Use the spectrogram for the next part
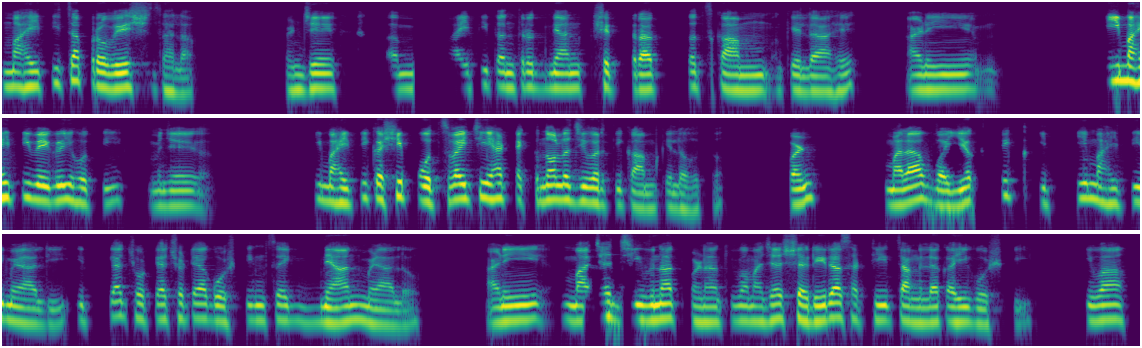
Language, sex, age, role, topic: Marathi, male, 40-44, guest, स्मार्टफोनमुळे तुमचे दैनंदिन आयुष्य कसे बदलले आहे, ते सांगाल का?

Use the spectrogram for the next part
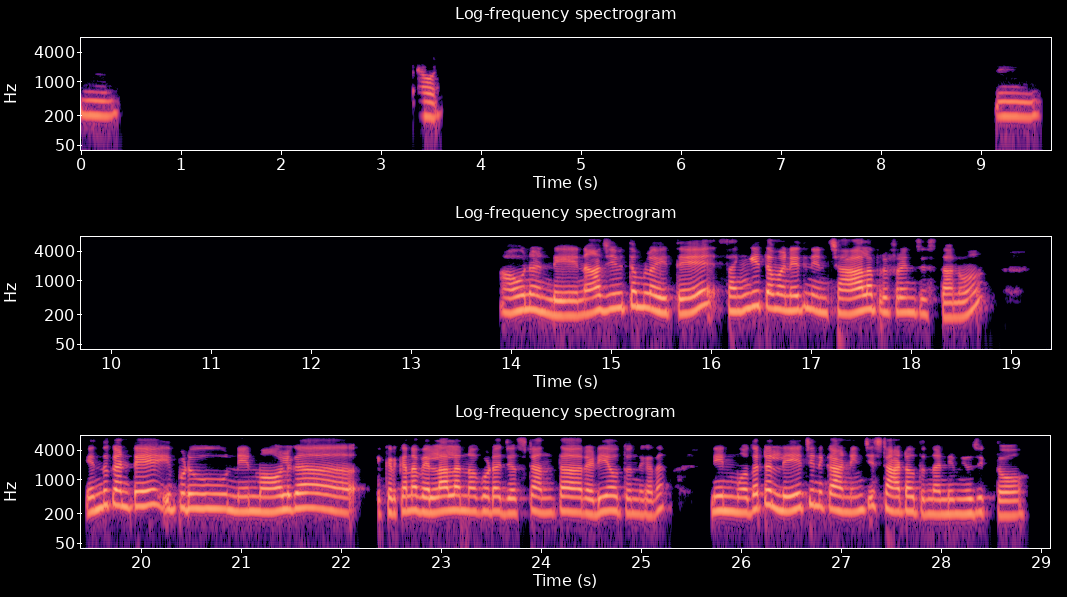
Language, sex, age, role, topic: Telugu, female, 30-34, guest, సంగీతం లేదా కథలు మీకు ప్రేరణను ఎలా కలిగిస్తాయి?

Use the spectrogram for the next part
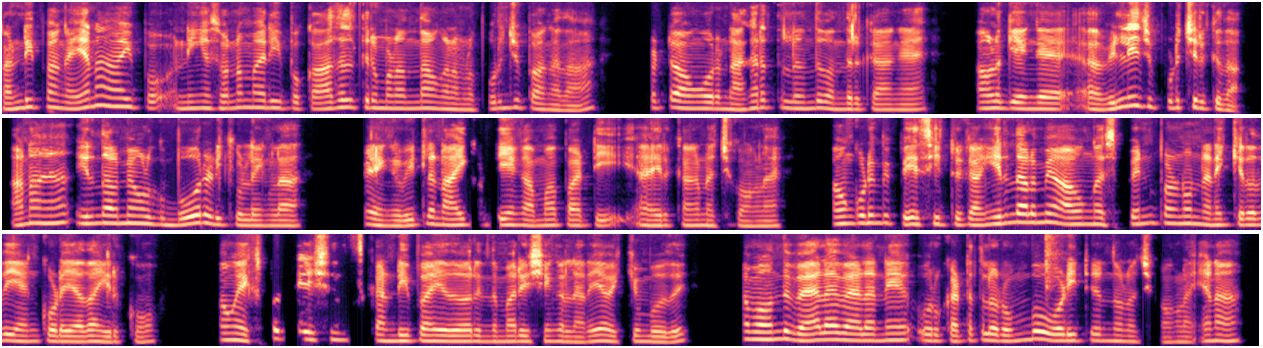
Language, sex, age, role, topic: Tamil, male, 25-29, guest, தொழில்நுட்பம் குடும்ப உறவுகளை எவ்வாறு பாதித்துள்ளது?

